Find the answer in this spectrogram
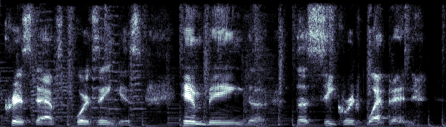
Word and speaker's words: Porzingis: If Kristaps Porzingis, the alleged, grape with a silent G, is the alleged sexual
